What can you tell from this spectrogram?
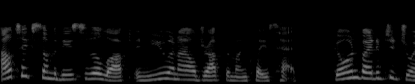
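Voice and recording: Reading aloud in a natural voice, the speaker uses lively intonation. The background is quiet.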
